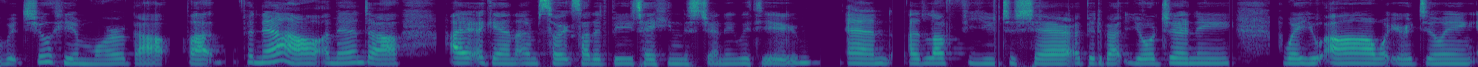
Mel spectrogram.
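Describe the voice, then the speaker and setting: A middle-aged woman with an Australian accent, co-hosting a podcast in an earnest coaching manner. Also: medium pitch. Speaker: podcast co-host. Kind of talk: casual podcast chat.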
